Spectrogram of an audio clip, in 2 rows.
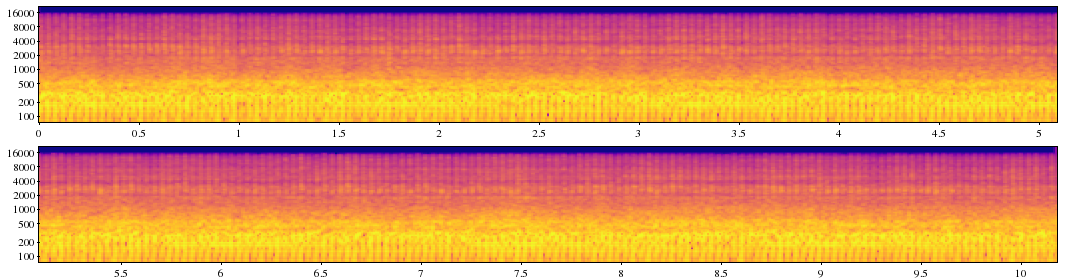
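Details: Murray widebody riding mower with 16.5 hp Briggs single-cylinder engine, after new carb, fuel lines and valve adjustment: steady, even putter at fast idle, no misses or knocks, a little loud from a small exhaust leak; runs and drives great.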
